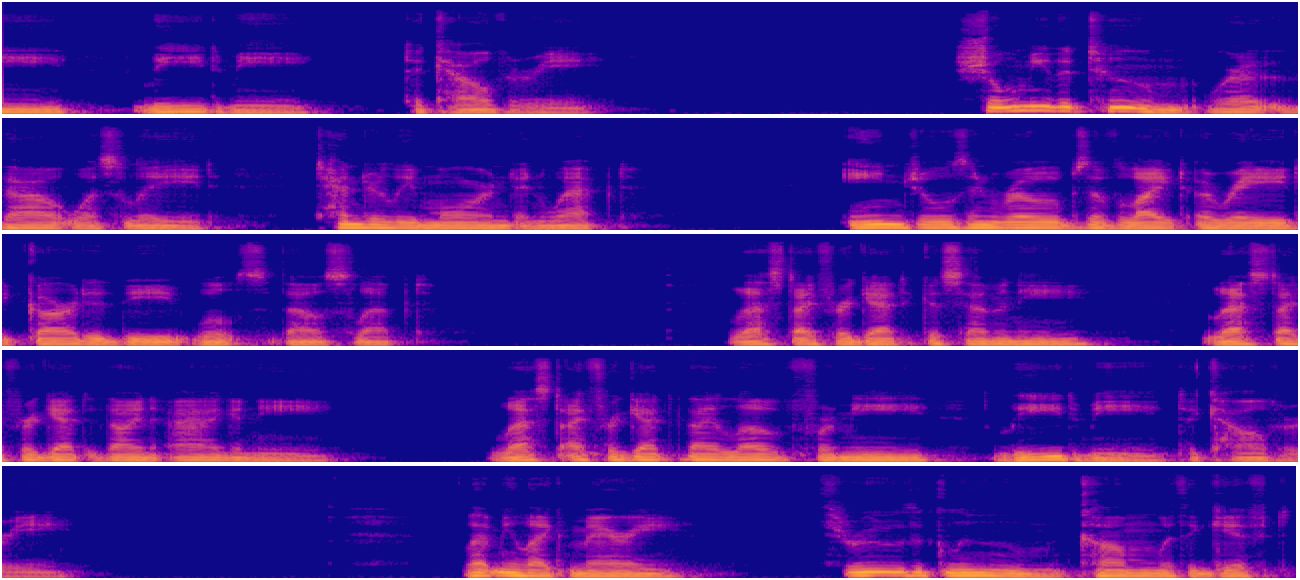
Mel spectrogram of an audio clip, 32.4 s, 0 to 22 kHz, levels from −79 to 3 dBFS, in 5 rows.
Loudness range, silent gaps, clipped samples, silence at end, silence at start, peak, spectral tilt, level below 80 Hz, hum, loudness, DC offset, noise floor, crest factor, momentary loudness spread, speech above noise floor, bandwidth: 7 LU; none; under 0.1%; 0.1 s; 0 s; -6 dBFS; -8 dB/octave; -40 dBFS; none; -23 LUFS; under 0.1%; -79 dBFS; 18 dB; 14 LU; 58 dB; 15 kHz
